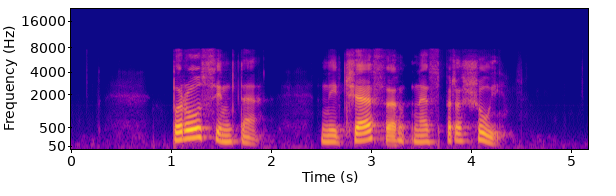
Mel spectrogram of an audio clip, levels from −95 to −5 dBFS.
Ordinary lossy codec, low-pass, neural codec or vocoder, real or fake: none; none; codec, 16 kHz, 4 kbps, X-Codec, HuBERT features, trained on LibriSpeech; fake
